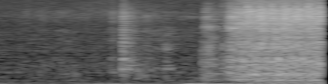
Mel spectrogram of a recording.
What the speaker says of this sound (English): make sure that everything lays nicely, and then sew it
